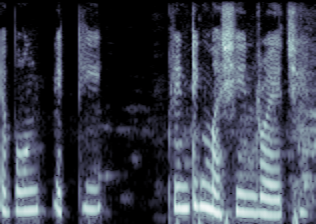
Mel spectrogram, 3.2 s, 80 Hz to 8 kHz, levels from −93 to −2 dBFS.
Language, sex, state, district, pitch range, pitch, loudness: Bengali, female, Assam, Hailakandi, 235-300 Hz, 260 Hz, -16 LUFS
